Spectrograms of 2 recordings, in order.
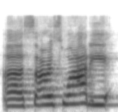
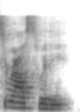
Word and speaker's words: Saraswati: Saraswati, am I saying your name right, sister? Yes, that is one way to pronounce it, but it's Saraswati. Saraswati, I like that.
